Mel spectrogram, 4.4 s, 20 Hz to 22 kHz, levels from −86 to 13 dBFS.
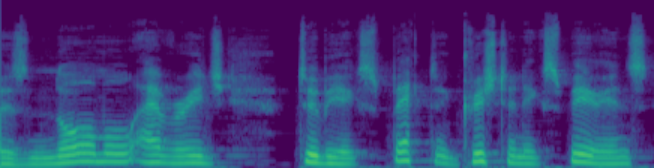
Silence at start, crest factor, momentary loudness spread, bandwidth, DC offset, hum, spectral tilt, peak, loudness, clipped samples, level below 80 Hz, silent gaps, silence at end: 0 s; 16 dB; 6 LU; 14.5 kHz; under 0.1%; none; -6 dB/octave; -6 dBFS; -23 LUFS; under 0.1%; -52 dBFS; none; 0.05 s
